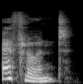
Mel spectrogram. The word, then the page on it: effluent: British English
